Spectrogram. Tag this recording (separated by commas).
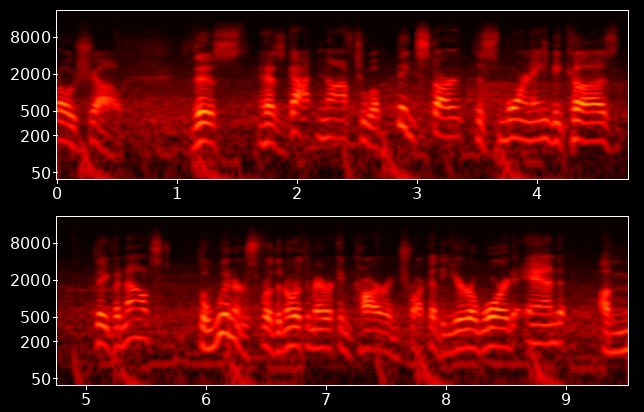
Music, Speech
